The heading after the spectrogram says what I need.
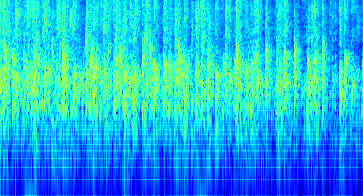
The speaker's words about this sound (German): Nochmal einen Applaus für Sie. Danke, dass Sie hier heute hergekommen haben.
